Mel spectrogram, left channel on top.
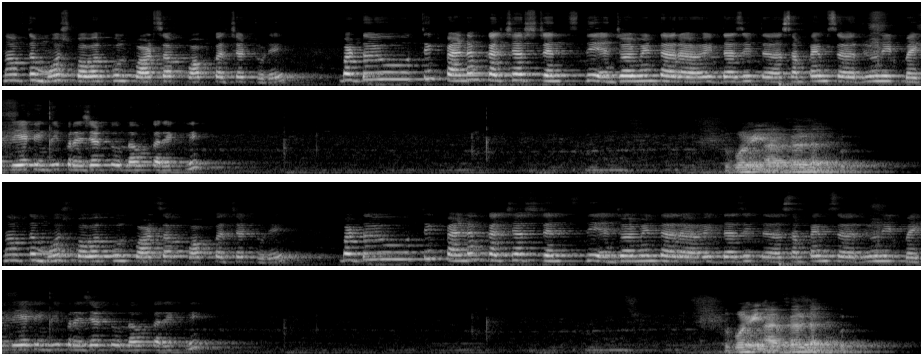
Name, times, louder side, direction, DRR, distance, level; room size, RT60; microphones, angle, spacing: voice 1, 0.0-2.8 3.4-11.2 15.0-15.4, left 4 dB, 70° left, 13 dB, 0.6 m, -22 dB
voice 2, 16.1-17.6, right 1 dB, 80° right, 4 dB, 1.6 m, -23 dB
9.0 x 8.5 x 4.8 m, 1.1 s
head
